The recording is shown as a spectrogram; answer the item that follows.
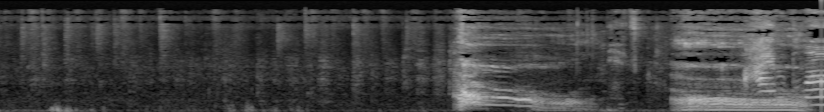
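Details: Tonka the Alaskan Malamute protests indoors, impatient for hot breakfast food that must cool. After quiet shuffling comes a grumbling, harmonic moan, then a louder sustained wavering vocal complaint.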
